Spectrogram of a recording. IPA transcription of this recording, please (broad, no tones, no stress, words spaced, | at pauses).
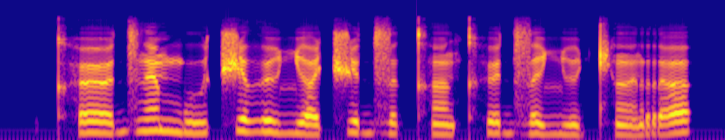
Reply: kʰœ d͡zɛ̃mut͡ʃə ðøʎɐt͡ʃʏ d͡zəkʰɐ̃ kʰʏd͡zɐʎʏ cʰə̃rɐ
